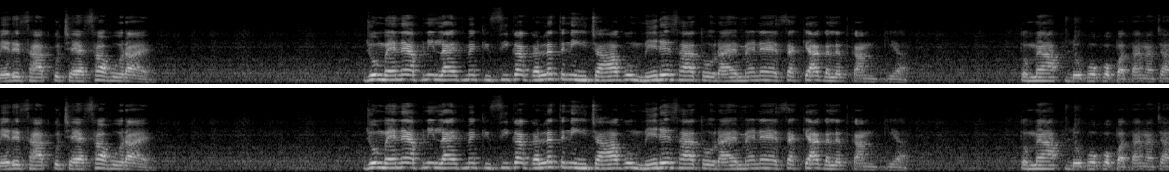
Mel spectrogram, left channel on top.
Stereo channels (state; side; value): identical; both; correlation 1.00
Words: साथ कुछ ऐसा हो रहा है जो मैंने अपनी लाइफ में किसी का गलत नहीं चाहा, वो मेरे साथ हो रहा है, मैंने ऐसा क्या गलत काम किया। तो मैं आप लोगों को बताना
